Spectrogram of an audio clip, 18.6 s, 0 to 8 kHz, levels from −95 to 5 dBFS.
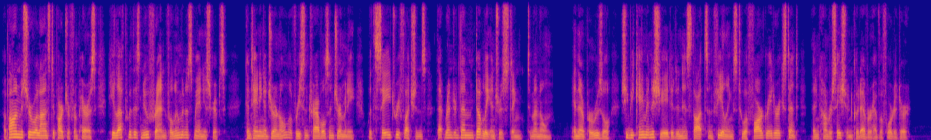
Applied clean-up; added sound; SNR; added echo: none; none; none; none.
